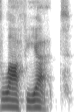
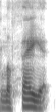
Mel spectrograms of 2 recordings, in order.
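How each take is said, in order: First: It uses the Northern regional pronunciation. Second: It uses the Southern regional pronunciation. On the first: "In the North, it's Lafayette" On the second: "It's Lafayette in the South"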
